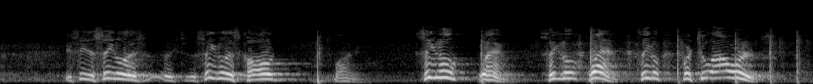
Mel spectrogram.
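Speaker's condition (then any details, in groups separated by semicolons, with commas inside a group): Parkinson's disease; diagnosed while wife was dying of cancer, lost balance and body coordination; sleep disrupted, wakes around 3 am unable to return to sleep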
